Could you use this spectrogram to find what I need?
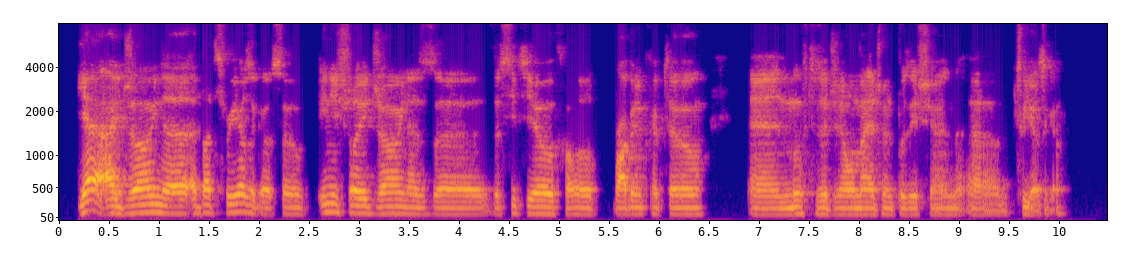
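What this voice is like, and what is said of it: French-accented English. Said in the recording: “you are from France. You're a Frenchy friend... Apologies in advance for the accent.”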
